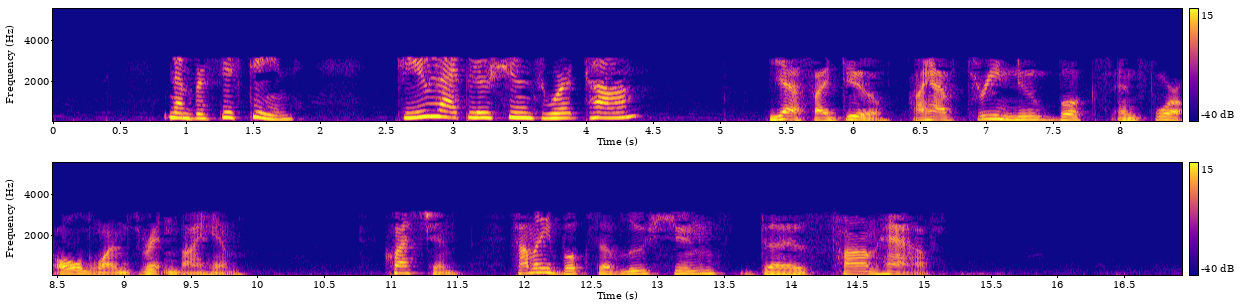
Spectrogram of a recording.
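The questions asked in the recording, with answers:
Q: How many books of Lu Xun's does Tom have?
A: Seven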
